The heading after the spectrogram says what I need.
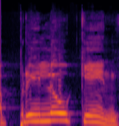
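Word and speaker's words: prilocaine: दूसरा एग्जाम्पल है इसी क्लास का, वह आपका प्रिलोकेन।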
